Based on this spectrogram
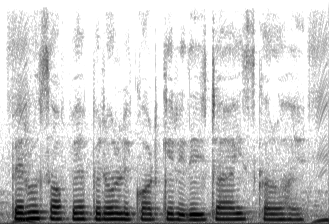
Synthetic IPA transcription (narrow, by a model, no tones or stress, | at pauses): peɾoːlsɔːfʈeɾpeɾoːlɾɪkɔːɾɖkeɾɪdɪd͡ʒɪʈlaɪzkəɾoɦɛ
